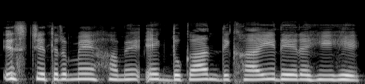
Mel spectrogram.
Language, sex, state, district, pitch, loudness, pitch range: Hindi, female, Madhya Pradesh, Bhopal, 225 Hz, -14 LUFS, 220-240 Hz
